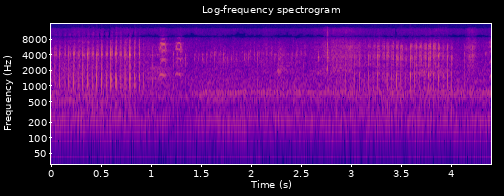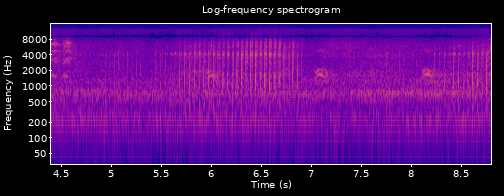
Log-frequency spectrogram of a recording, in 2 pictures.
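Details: Petted orange-and-white cat in a park, having come down a sloping path, rumbles a pleased purr; a dense, even low vibration continues without pause, under brief rustles from stroking.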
